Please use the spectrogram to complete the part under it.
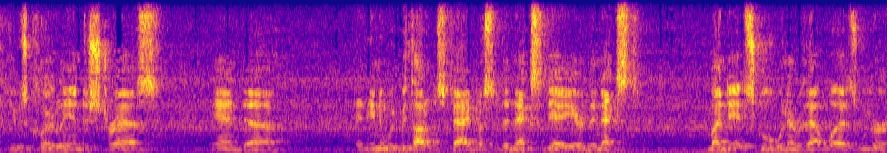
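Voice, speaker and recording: A man with a slightly low voice tells a personal tale in a casual, halting way. He takes his time and pauses often. The recording is roomy and distant, with clear background hum. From California, United States. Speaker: guest storyteller. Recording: roomy, distant mic, air-conditioner hum.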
